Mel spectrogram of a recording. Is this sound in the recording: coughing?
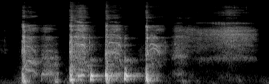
yes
